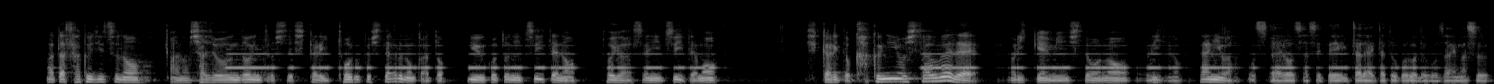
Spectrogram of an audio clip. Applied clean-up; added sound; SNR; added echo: neural mask model RNNoise.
